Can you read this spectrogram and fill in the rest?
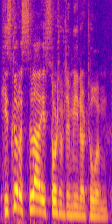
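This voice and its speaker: Man putting on a high-pitched haughty old-country toy horse. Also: very animated, a little fast, fairly bright tone. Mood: suspicious, haughty. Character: sly-accusing wooden rocking horse from the old country. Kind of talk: improvised tabletop audio drama.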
